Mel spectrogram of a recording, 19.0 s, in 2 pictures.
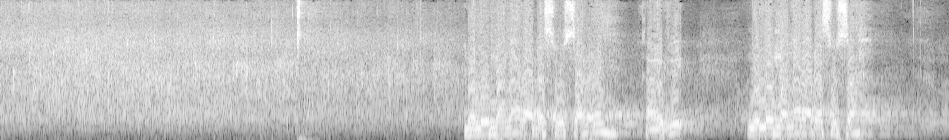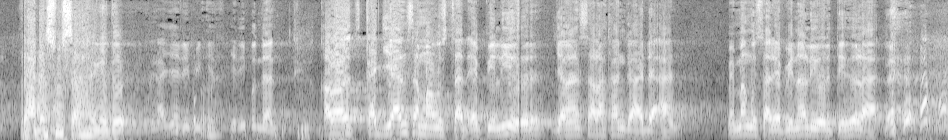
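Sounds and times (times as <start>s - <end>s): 
audience clapping at an Islamic study gathering: 0.0s - 5.3s
speech: 4.6s - 8.8s, 9.7s - 18.9s
laughter: 18.2s - 18.9s.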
